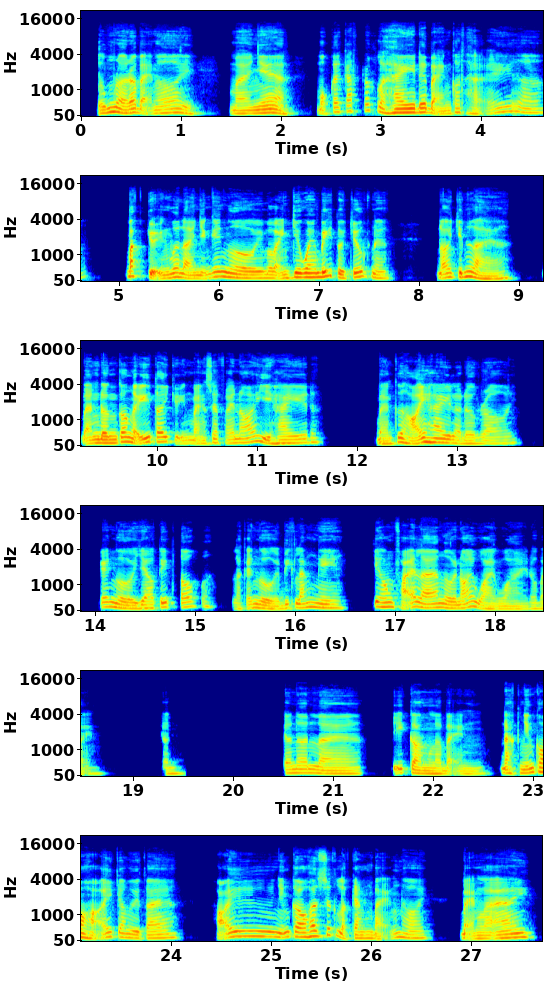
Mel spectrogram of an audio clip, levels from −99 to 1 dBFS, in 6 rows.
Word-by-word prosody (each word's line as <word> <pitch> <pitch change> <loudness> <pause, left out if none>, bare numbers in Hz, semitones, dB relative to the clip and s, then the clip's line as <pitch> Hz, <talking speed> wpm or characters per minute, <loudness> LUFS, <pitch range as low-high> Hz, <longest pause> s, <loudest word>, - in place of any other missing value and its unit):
Đúng 125 +8 +2
rồi 160 -7 +4
đó 145 - +5
bạn 115 -6 -3
ơi! 130 -3 -1 0.3
Mà 115 0 -1
nha, 125 -2 +2 0.3
một - - -6
cái 170 - -1
cách 205 +3 -5
rất 225 -2 -7
là 170 - +2
hay 145 +4 +6
để 155 +1 +5
bạn 110 -8 -1
có 150 - -3
thể, 125 - -6
ờ, 150 0 -6 0.4
bắt 195 - +5
chuyện 125 -8 +3
với 165 +2 +3
lại 115 -6 +2
những 115 -1 -1
cái 180 - +2
người 130 -8 +3
mà 125 - 0
bạn 125 +1 0
chưa 160 - +6
quen 160 0 +6
biết 180 +5 +7
từ 135 - +3
trước 165 +7 +1
nè. 125 -5 -1 0.5
Đó 145 - +1
chính 165 +3 +4
là 165 -7 +4
á, 105 +3 -2 0.3
bạn 125 +3 0
đừng 130 0 +4
có 175 - +5
nghĩ 165 0 +4
tới 175 0 +2
chuyện 115 -9 -6
bạn 115 0 -3
sẽ 140 +4 -3
phải 125 -1 -5
nói 155 +7 -1
gì 120 - +2
hay 125 +3 0
hết 140 - -2
đó, 160 +2 -7 0.6
bạn 105 +1 -3
cứ 160 - +2
hỏi 125 +3 +3
hay 150 -4 +4
là 125 -3 -2
được 110 0 -3
rồi, 115 +3 -7 0.5
cái 175 +1 -1
người 120 -10 +1
giao 130 0 -1
tiếp 165 +4 -1
tốt 175 +2 -3
á, - - -10 0.2
là 100 - -9
cái 125 +5 -5
người 115 -8 0
biết 135 +8 -5
lắng 160 +4 0
nghe, 135 -2 -1 0.3
chứ 185 - +2
hổng 170 +1 +2
phải 170 +1 0
là 140 -4 +3
người 135 -5 +1
nói 130 +8 0
hoài 105 - -2
hoài 100 0 -6
đâu, 105 +1 -9
bạn. 105 +1 -10 0.6
Ừm. 105 0 -6 1.1
Cho 130 - -2
nên 135 0 -1
là 110 -1 -1 0.3
chỉ - - -2
cần 120 -6 0
là 105 0 -1
bạn 100 0 -7
đặt 125 - 0
những 135 +4 +1
câu 165 -1 +4
hỏi 145 +6 -1
cho 160 - -1
người 130 -4 0
ta, 130 +4 -1 0.4
hỏi 155 - +1 0.4
những 165 +1 +1
câu 170 -2 +4
hết 200 +3 +6
sức 240 +2 -3
là - - 0
căn 120 -1 -1
bản 115 +11 -4
thôi: 130 -3 -3 0.3
"Bạn 110 +4 -1
là 115 0 0
ai? 140 +7 +2
130 Hz, 230 wpm, -25 LUFS, 115-160 Hz, 1.1 s, biết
